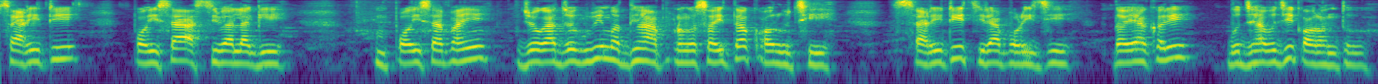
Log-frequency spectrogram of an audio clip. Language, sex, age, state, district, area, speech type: Odia, female, 60+, Odisha, Kendrapara, urban, spontaneous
